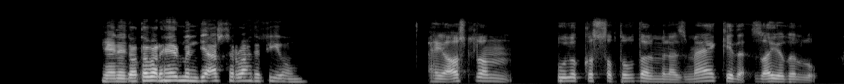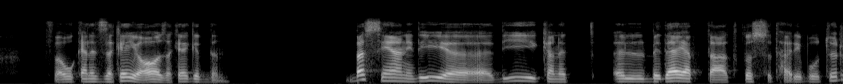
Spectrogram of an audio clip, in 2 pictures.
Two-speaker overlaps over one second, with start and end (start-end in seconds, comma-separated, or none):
none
